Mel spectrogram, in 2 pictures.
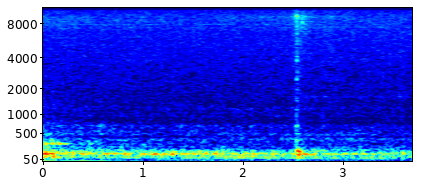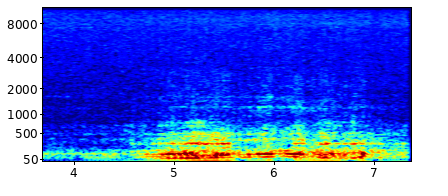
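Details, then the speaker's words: Skoda Octavia 3, 1.5 TSI with DSG, in low gears (1st–4th) at light load: a quiet low drone, then a deeper booming hum swelling for a few seconds near 1000 rpm; low-gear rubbing resonance, cause unknown. "około 1000 obrotów jest taki rezonans."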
